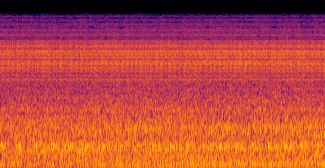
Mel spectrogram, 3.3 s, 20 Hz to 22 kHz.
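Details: Tractor-trailer diesel idling steady and even during a pre-trip inspection, with loud air hiss as the compressor builds pressure from 50 to 90 psi, required within 3 minutes, until the governor unloads. It sounds healthy.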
